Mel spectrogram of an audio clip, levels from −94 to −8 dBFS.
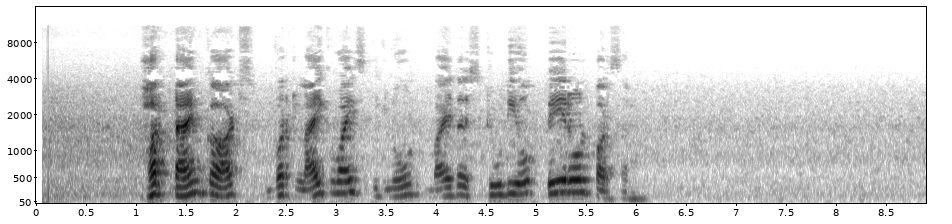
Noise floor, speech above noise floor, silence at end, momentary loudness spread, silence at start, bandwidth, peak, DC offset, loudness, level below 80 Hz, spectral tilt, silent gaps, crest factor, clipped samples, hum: -57 dBFS; 36 dB; 2.85 s; 17 LU; 0.05 s; 10.5 kHz; 0 dBFS; under 0.1%; -21 LUFS; -62 dBFS; -6 dB/octave; none; 24 dB; under 0.1%; none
